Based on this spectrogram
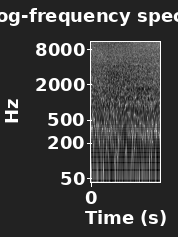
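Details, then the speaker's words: Old ICP gas furnace with failed fan timer board, blower temporarily jumpered by sistering a wire onto the transformer wire with a double spade connector to run heat: steady, even rush of air, soft low hum, no rattle or scrape; blower runs smoothly. "So I just sistered along with the transformer wire. And I'm going to move the cooling speed wire out of the way there and stick this on there. And there comes our fan."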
